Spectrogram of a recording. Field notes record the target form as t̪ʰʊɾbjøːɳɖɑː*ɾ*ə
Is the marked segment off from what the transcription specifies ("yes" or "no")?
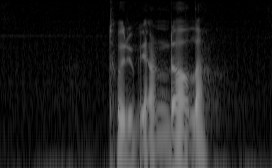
yes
